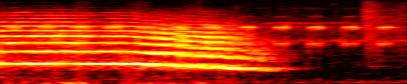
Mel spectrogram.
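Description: Elephant trumpeting: one loud, brassy call held on a steady pitch that then slides down and ends about one and a half seconds in.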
